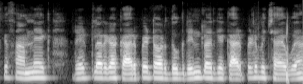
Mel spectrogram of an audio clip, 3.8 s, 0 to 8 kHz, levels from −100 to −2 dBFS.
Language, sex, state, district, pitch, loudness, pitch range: Hindi, male, Jharkhand, Garhwa, 150 Hz, -16 LUFS, 140-155 Hz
